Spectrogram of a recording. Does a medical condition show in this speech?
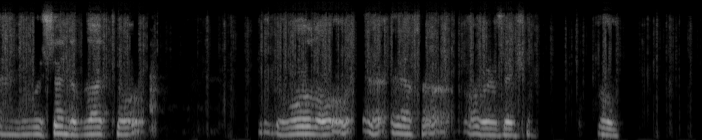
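Yes: Parkinson's disease; Parkinson's known 14 years, believed environmental, naturopath blood tests high in lead and pesticides.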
